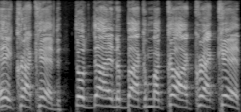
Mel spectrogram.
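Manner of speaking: very high, put-on Jamaican accent. Playing a cab driver addressing the passenger in the back, imitating a Jamaican accent. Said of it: "that's Jamaican".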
